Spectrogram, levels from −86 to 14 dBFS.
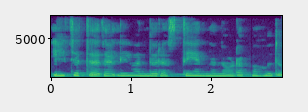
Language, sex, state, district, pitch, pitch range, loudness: Kannada, female, Karnataka, Bangalore, 245 Hz, 235-260 Hz, -17 LUFS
